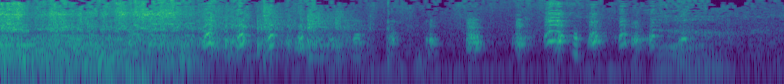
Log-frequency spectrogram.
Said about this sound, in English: Foiled by a flock of renegade chickens.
